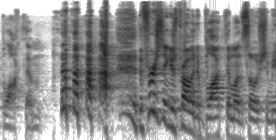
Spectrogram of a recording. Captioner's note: laughing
